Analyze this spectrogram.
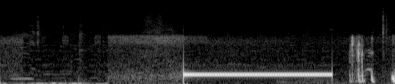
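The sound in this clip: A steady telephone call tone sounds for about a second and a half as someone is phoned. Voices talk before it and right after it.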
